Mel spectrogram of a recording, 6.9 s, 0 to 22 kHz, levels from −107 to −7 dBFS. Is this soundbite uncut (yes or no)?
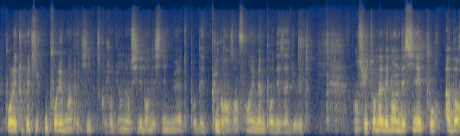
yes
